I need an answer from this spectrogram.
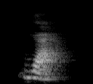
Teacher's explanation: E aqui eu tenho uma semivogal, porque isso aqui não é um U, isso aqui é uma semivogal. Semivogal que representa o som de U, então é quá.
